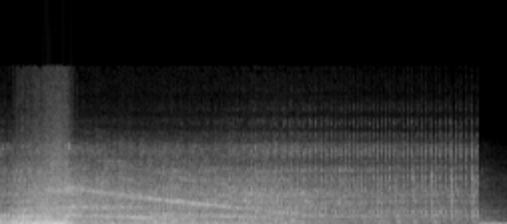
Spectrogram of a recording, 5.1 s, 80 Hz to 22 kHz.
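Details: Honda Vario 110 eSP scooter after the CVT was rebuilt for severe judder (clutch linings were worn away): starts, revs and settles to idle smoothly, no judder.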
